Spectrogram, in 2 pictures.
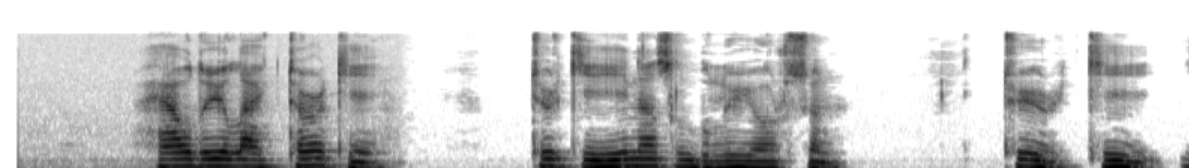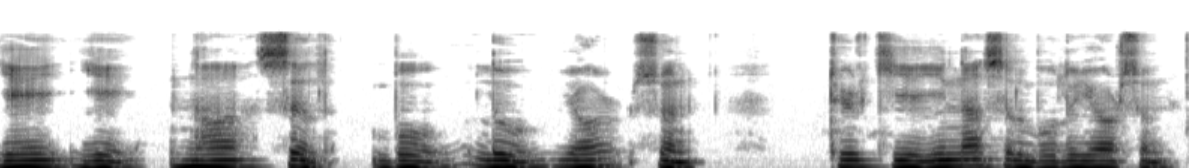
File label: how do you like, turkish; how do you like turkey; the talking turkish phrasebook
